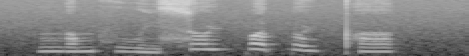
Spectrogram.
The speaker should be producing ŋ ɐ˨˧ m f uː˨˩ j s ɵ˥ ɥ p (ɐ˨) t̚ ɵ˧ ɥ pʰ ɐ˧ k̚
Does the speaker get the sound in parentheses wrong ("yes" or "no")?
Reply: yes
